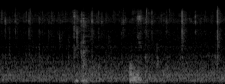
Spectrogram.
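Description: Eggs frying in butter in an overheated pan: a faint sizzle with scattered small crackles and spits.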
